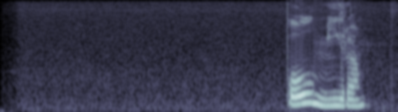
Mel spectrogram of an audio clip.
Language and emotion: Russian, neutral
